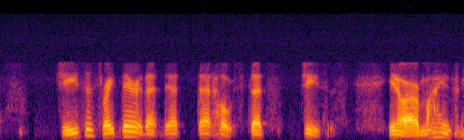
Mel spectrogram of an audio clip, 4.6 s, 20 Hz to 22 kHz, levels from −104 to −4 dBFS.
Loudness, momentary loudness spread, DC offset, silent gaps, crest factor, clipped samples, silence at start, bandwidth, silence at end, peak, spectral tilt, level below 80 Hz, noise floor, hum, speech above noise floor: -23 LUFS; 12 LU; under 0.1%; none; 20 dB; under 0.1%; 0.6 s; 3.7 kHz; 0 s; -4 dBFS; -9 dB/octave; -72 dBFS; -56 dBFS; none; 33 dB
